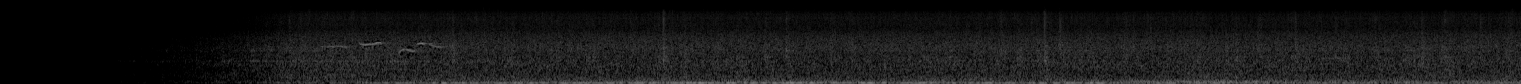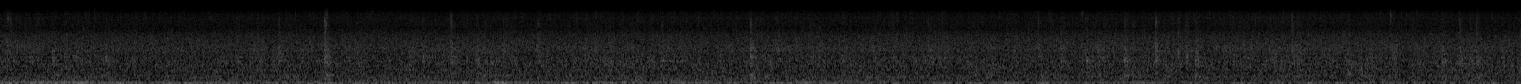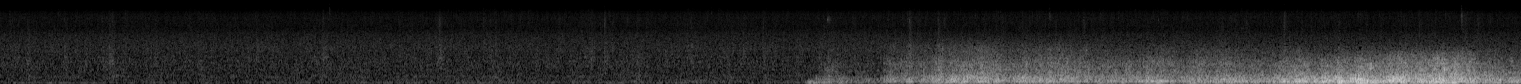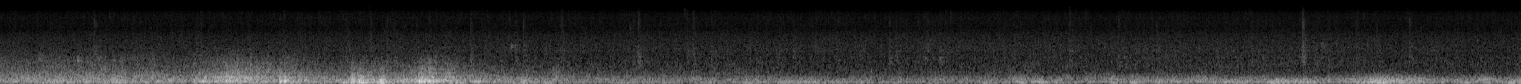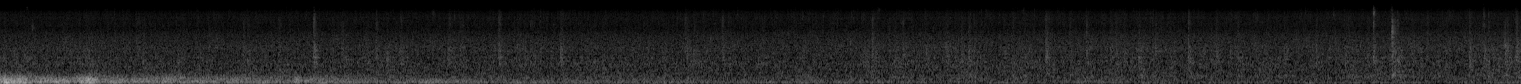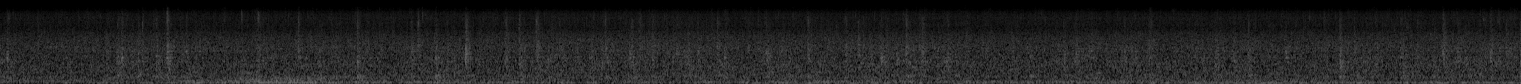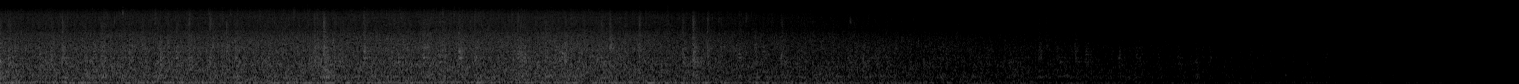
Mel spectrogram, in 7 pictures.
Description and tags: distant thunder & light rain 2
Summer afternoon with light rain and distant rumbling thunder. Some birds chirping.
Germany near Frankfurt @ the open window of my room - with view to a garden area with many trees.
The rain can be heard on the close-by metal rain gutter.
some low background noise of cars.
Recorded with an Zoom H4n mics on 90°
